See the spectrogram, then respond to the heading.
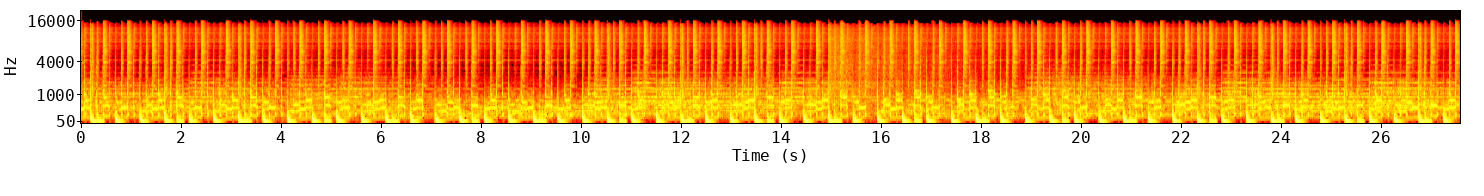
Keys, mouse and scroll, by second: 0.0 s, 2.2-3.8 right drag, 2.8-4.5 middle drag, 3.6 alt+w, 6.0 alt+w, 9.6-12.7 middle drag, 12.5 alt+m, 13.5 f, 14.2-19.3 drag, 14.4 g, 18.8 alt+w, 19.4 middle click, 22.2 middle click, 22.7-24.5 drag, 23.3 ctrl+z, 25.0 shift+f, 25.5-27.5 drag, 26.9-27.5 middle drag.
